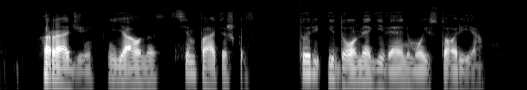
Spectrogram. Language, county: Lithuanian, Vilnius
